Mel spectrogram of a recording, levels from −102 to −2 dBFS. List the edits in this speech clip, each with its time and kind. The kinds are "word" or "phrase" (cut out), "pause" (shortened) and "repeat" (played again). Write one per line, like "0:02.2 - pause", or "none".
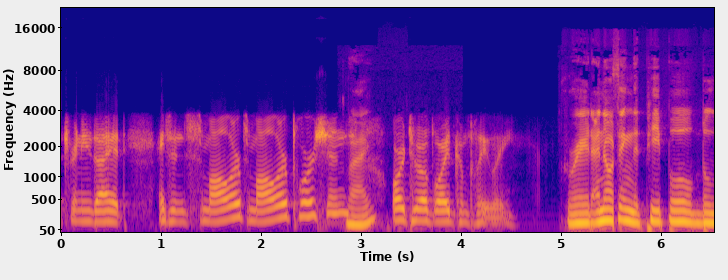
0:01.0 - phrase
0:01.8 - repeat
0:03.9 - word
0:05.5 - word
